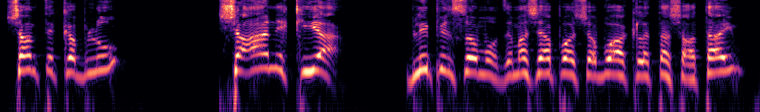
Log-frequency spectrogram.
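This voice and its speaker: A man, a rabbi, giving a radio sermon on the seder, animated and humorous, full of rhetorical questions. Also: very high voice, no room sound, clean studio sound.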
